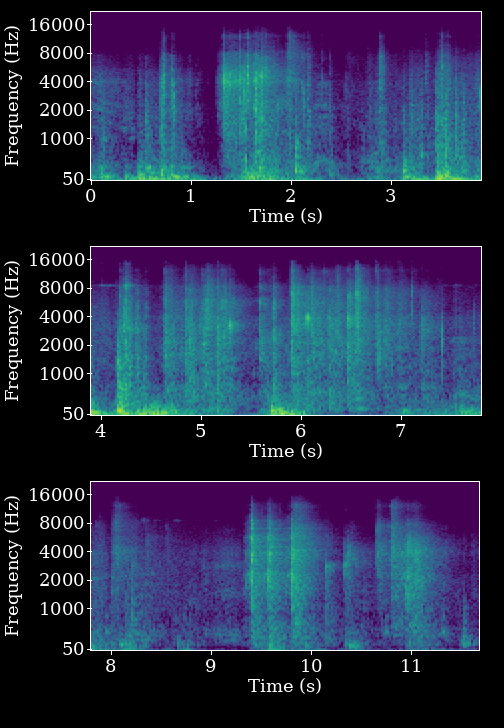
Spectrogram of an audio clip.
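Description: Thuds, taps and knocks of a moving player's footsteps and gear close to the microphone, dense over the first half, then a few sharper clicks near the end.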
